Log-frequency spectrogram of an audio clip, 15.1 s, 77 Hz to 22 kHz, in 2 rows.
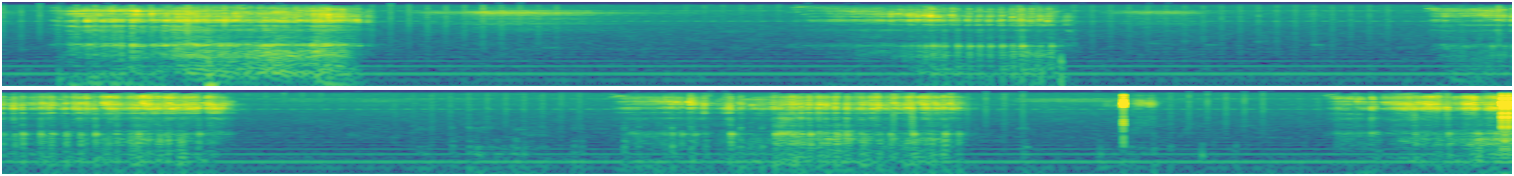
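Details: Repeated harsh snores with breathy out-breaths, about 16 breaths a minute, over a steady low hum of room noise; snoring.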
